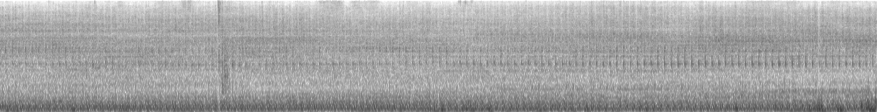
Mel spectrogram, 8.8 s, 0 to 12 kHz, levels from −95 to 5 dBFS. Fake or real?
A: real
